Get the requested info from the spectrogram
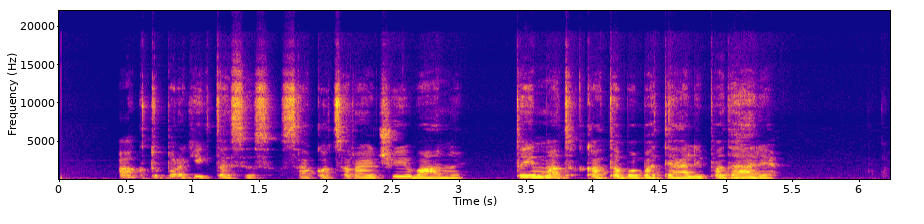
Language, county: Lithuanian, Šiauliai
